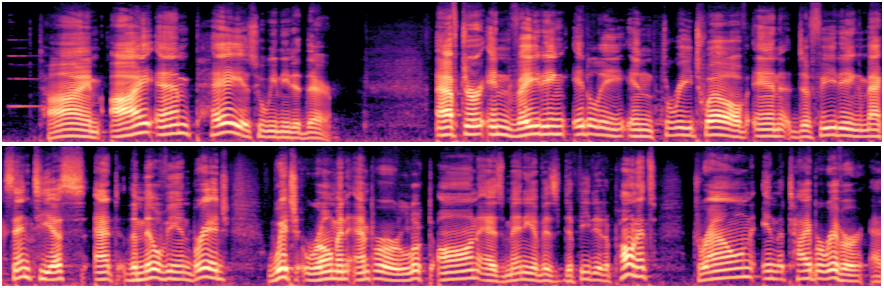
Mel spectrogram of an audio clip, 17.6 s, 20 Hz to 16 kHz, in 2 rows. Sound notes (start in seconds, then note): 0.0 ding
